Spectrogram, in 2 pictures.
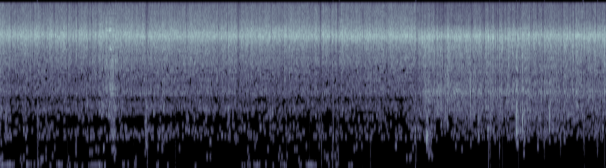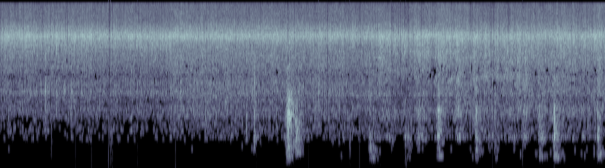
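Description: Chopped onion, carrot and capsicum sizzling steadily in oil in a non-stick frying pan. From about two-thirds of the way in, a spatula scrapes and knocks against the pan as mashed boiled potato is mixed into the vegetables.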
